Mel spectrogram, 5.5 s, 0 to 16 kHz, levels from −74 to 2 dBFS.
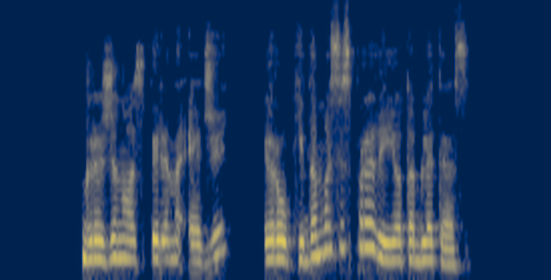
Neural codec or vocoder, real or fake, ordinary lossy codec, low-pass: none; real; Opus, 24 kbps; 14.4 kHz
